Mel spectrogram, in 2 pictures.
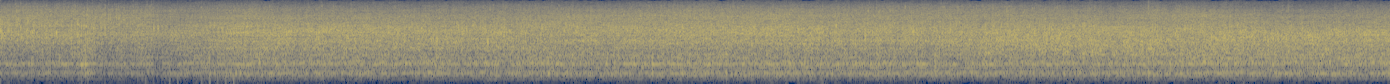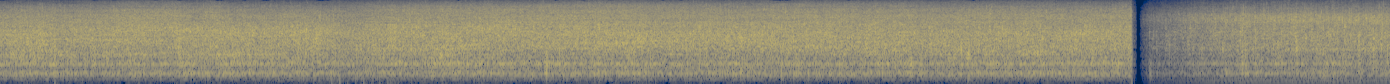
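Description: Pork belly sizzles steadily in a hot pan after being turned, a dense continuous frying hiss that holds for most of the clip before a sudden cut to quieter sizzling near the end.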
